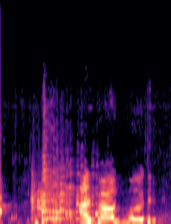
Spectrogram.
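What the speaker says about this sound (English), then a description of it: "our chickens in our garden, trying to get them to prepare the soil and work up the dirt" Backyard chickens scratching up garden soil, with one bird giving a loud, close, warbling call that rises and falls over a couple of seconds.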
